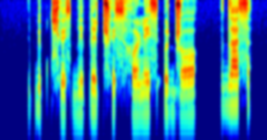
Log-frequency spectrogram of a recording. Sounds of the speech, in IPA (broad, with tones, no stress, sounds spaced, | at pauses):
ɓ ʏ˧ p t͡ɕʰ ø˩ s b e˧ p e˧˥ ʈ͡ʂʰ ʏ˧ s h ɔ˩˧ ɳ e˧˥ s ʔ ʊ˥ ɖ͡ʐ ɔ˩˧ | d a˥ s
